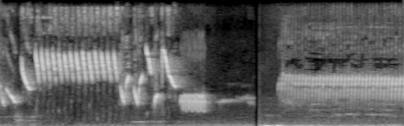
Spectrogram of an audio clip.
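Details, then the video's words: Canary song played loudly as a model for other birds to imitate: fast trills of high whistled notes, a buzzy lower phrase, then a long steady rapid trill repeated about four times per second. "O SOM DO CANÁRIO SOM ALTO DE OUTRO PÁSSARO PARA IMITAR"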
